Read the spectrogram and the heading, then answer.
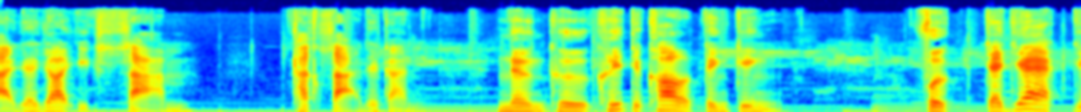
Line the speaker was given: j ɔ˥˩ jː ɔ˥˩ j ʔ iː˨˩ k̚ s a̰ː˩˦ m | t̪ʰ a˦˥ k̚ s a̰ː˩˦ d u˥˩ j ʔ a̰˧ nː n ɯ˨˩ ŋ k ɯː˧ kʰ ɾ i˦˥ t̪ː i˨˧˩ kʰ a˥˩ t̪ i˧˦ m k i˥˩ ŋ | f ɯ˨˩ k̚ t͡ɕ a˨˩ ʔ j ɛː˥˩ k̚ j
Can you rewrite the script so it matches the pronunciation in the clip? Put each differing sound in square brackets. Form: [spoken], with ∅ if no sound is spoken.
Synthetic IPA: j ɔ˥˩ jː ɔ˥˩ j ʔ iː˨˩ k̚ s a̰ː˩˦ m | t̪ʰ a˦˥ k̚ s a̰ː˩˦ d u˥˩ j [k] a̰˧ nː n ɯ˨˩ ŋ [kʰ] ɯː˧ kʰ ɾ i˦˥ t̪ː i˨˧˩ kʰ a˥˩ t̪ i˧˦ [ŋ] k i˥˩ ŋ | f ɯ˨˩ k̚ t͡ɕ a˨˩ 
